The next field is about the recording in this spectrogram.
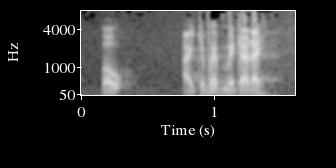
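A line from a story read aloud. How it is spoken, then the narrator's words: Stunned shout. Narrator (Vietnamese): Quan ông sững người quát lên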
